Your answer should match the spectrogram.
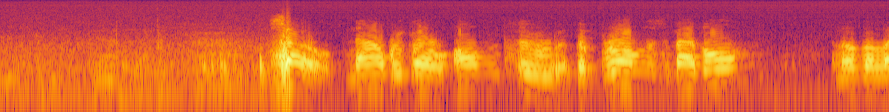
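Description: An announcer speaking over a public-address system. The speech starts about a second in, after faint background noise.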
